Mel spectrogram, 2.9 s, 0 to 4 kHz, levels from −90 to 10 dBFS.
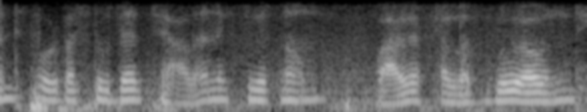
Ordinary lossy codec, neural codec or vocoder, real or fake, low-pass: Opus, 32 kbps; codec, 16 kHz in and 24 kHz out, 0.6 kbps, FocalCodec, streaming, 4096 codes; fake; 3.6 kHz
